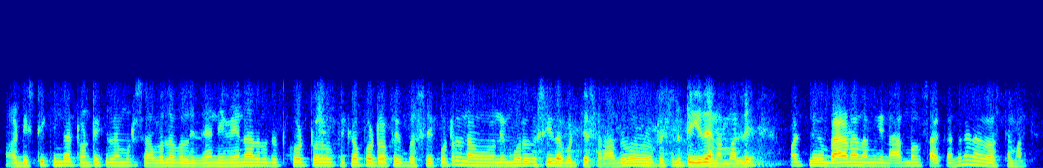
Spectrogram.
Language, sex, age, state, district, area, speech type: Kannada, male, 45-60, Karnataka, Chitradurga, rural, conversation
